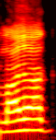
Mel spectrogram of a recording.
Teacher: লাম ইয়ার সাথে মিলাই ফেলাইতে হবে, লাম আলাদা উচ্চারণ করা যাবে না। লাম যদি আমরা আলাদা উচ্চারণ করি সেক্ষেত্রে লামের টান হয়ে যাবে, আর লামে যদি বিন্দু মাত্র টান হয়ে যায় তাহলে ওই লামটা আর লামে তাকিদ থাকবে না, লামটা লামে নাফি হয়ে যাবে।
